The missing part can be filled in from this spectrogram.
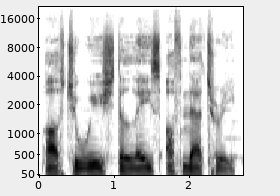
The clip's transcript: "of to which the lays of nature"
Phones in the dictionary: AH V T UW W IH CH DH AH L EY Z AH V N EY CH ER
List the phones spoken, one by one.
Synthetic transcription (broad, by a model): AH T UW W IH SH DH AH L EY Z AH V N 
